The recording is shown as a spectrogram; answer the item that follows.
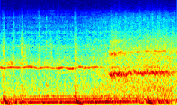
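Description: A police jeep driving and swinging round, its engine running and tyres skidding, over background music with a steady beat.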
